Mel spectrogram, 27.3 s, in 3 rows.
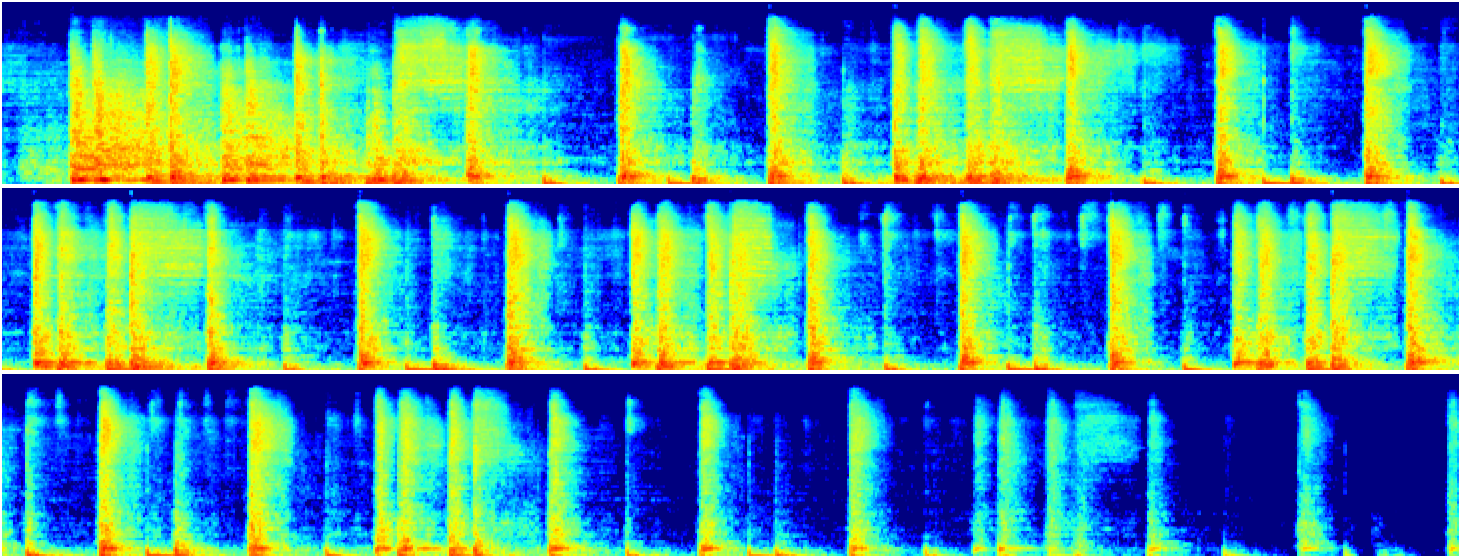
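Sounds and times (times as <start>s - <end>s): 
drums: 0.0s - 27.3s.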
